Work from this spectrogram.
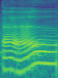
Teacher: عدم قفل الوترين تماما، يتركون بين الوترين مجال ليمر الصوت، يتركون الوترين بعيدين قليلا عن بعضهما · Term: الهمزة المسهلة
